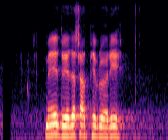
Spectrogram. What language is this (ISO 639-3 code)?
nep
